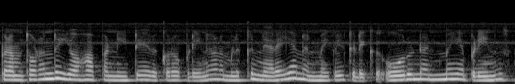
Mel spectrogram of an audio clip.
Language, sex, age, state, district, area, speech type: Tamil, female, 30-45, Tamil Nadu, Tiruppur, rural, spontaneous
